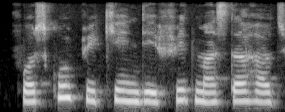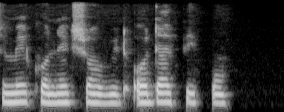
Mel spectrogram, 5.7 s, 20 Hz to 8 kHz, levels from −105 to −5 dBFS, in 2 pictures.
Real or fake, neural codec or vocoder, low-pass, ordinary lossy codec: fake; vocoder, 44.1 kHz, 128 mel bands, Pupu-Vocoder; 7.2 kHz; none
